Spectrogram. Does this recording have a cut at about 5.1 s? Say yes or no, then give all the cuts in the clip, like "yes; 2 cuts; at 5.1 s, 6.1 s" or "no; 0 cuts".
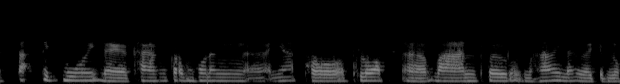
no; 1 cut; at 2.1 s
